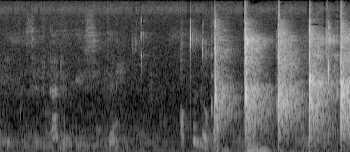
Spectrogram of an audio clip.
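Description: A diploma-ceremony audience starts clapping after a quiet stretch of faint talk and room noise, with a handful of loud, sharp claps close to the microphone breaking out in an uneven burst.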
